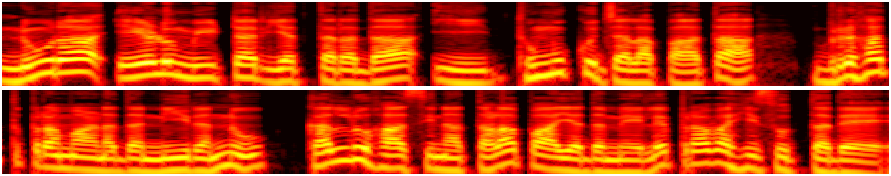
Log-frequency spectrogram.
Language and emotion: Kannada, neutral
